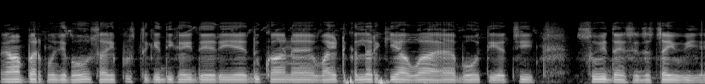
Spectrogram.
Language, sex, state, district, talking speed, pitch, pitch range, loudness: Hindi, male, Rajasthan, Bikaner, 195 wpm, 110 Hz, 105-115 Hz, -20 LUFS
